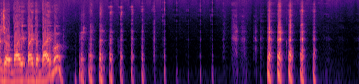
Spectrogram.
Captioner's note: Ketawa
